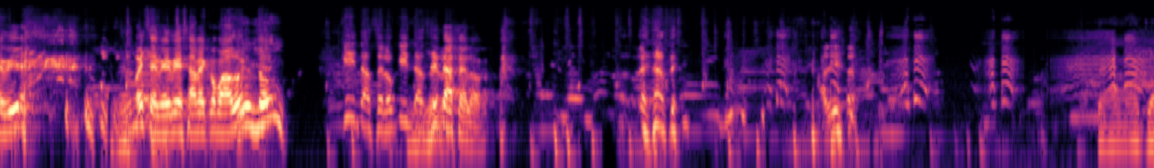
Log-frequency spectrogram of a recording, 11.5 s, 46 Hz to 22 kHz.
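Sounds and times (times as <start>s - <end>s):
laughter: 0.0s - 2.0s, 6.3s - 9.3s
speech: 0.0s - 5.8s, 6.4s - 9.2s, 11.0s - 11.5s
baby with gas crying: 6.8s - 11.5s.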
